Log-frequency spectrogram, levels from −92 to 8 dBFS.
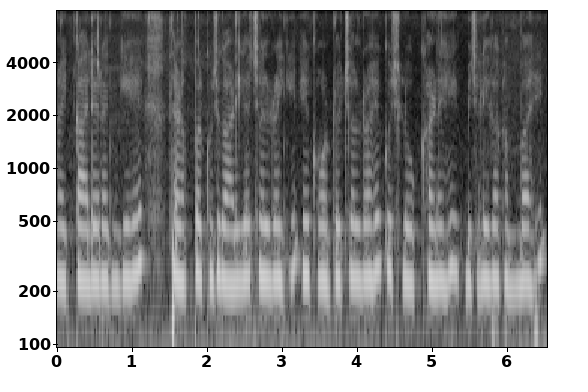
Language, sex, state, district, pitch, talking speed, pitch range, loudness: Hindi, female, Madhya Pradesh, Bhopal, 235 Hz, 230 wpm, 230-240 Hz, -21 LUFS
